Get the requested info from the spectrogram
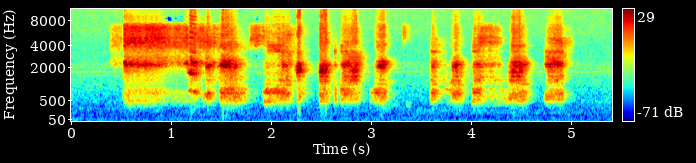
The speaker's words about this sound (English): Yeah, you could definitely hear it. Look at that pig.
